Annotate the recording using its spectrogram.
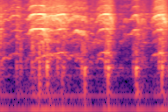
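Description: Tiny whoop's brushless motors blipping in short bursts, a string of brief squeaky whines that each rise and fall, about three a second, as the stuck drone is worked free.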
